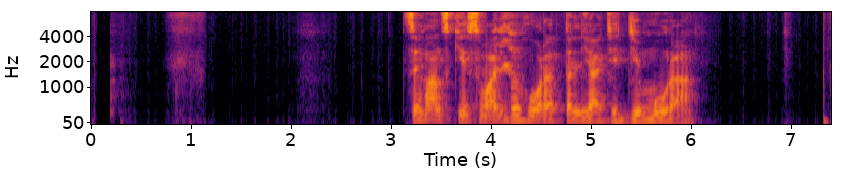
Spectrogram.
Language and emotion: Russian, neutral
